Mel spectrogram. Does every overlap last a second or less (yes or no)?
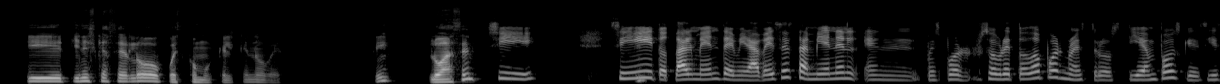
yes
